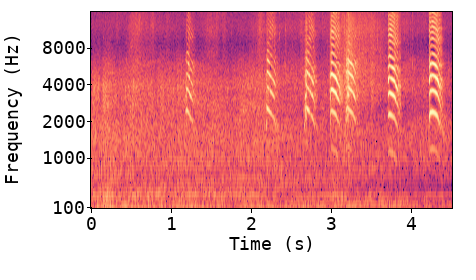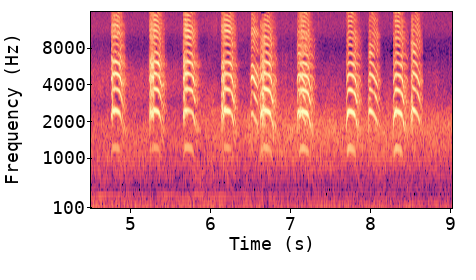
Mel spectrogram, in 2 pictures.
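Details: Southern lapwing pair, bold because their nest lies at this spot, calling insistently: harsh, grating strident notes that quicken into a rapid repeated series, about two per second, over low background rumble.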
